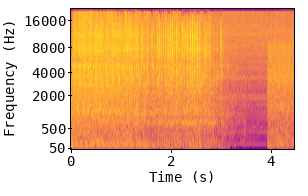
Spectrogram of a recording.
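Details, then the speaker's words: 1941 Lincoln Continental V12 convertible, first start after arriving: even, smooth idle with no knocking or misfire, a little smoky; runs well after long storage. "the old Lincoln sounds pretty good A little smoky but you know what that's nothing"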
